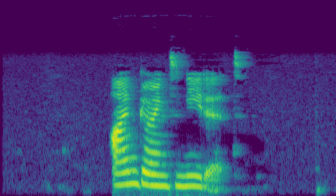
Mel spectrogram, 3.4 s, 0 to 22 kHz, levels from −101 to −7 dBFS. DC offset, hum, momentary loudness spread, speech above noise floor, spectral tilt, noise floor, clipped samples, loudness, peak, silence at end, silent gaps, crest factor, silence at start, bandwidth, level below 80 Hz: under 0.1%; none; 18 LU; 50 dB; -4 dB/octave; -68 dBFS; under 0.1%; -18 LUFS; 0 dBFS; 0.95 s; none; 20 dB; 1.1 s; 7.6 kHz; -66 dBFS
